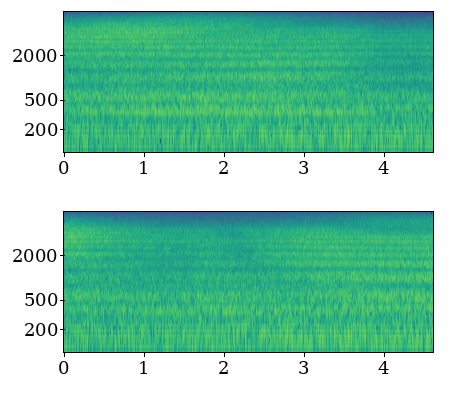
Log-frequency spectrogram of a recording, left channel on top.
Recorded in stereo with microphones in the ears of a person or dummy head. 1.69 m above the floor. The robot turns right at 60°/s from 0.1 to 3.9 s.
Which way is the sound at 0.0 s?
5° right.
